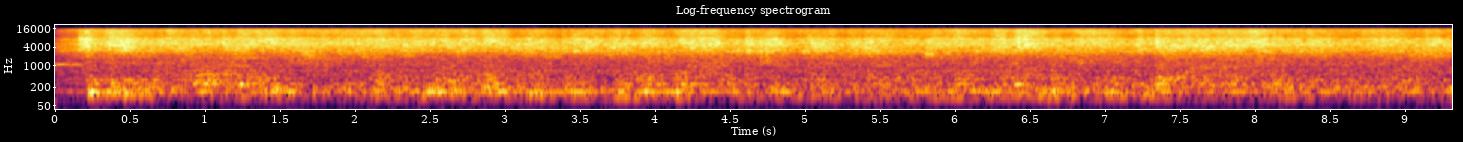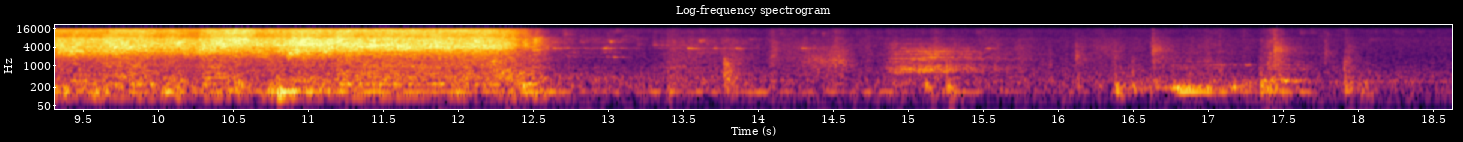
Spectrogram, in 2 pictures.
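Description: A tap running steadily into a sink for about twelve seconds, then shut off abruptly, followed by a few faint knocks and handling sounds.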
